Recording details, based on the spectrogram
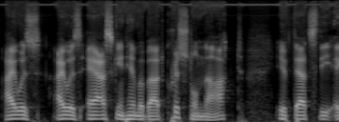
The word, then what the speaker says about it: Kristallnacht: You know, calling it Kristallnacht is perfectly acceptable.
